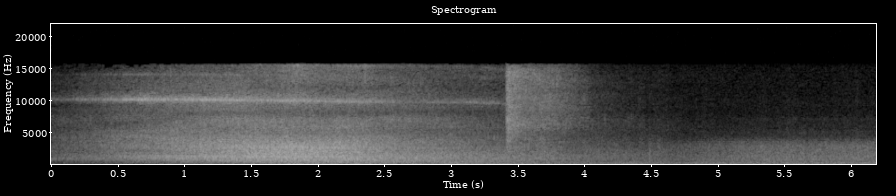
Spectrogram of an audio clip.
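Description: A rush of wind and road-traffic noise swells up over about two seconds and then holds steady, with a low rumble coming in just under two seconds in.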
